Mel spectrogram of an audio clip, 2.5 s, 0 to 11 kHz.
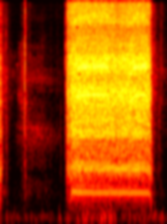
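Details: Hilti SID 4-A22 cordless impact driver losing power and noisy, before repair: short rough burst with a strained, uneven motor pitch lacking punch; drywall dust fouling the switch and motor, to be fixed by teardown and contact cleaner.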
